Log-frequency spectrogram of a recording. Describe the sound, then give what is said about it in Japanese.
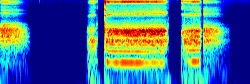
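Deep breathing with sighs: a few separate breaths, the longest one carrying a faint voiced tone as the air is let out. There is no speech. “だったら深呼吸して落ち着こうか。”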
